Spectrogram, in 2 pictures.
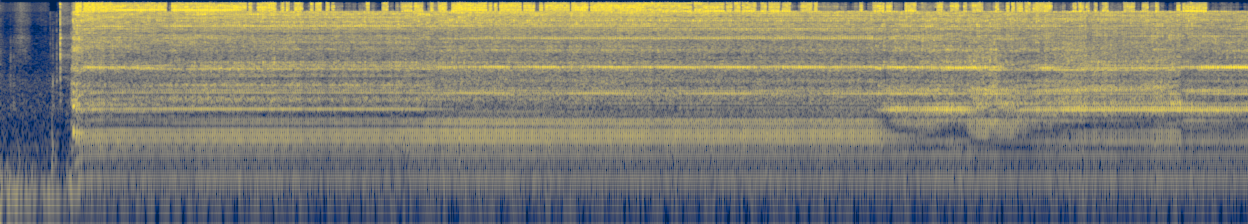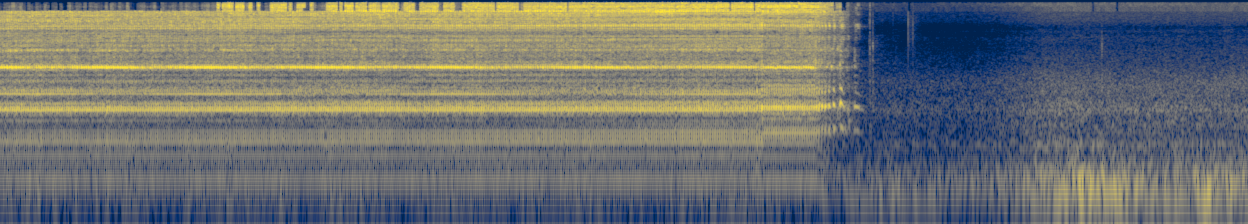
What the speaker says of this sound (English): I'm just going to use this compressor. Let's fill it up.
